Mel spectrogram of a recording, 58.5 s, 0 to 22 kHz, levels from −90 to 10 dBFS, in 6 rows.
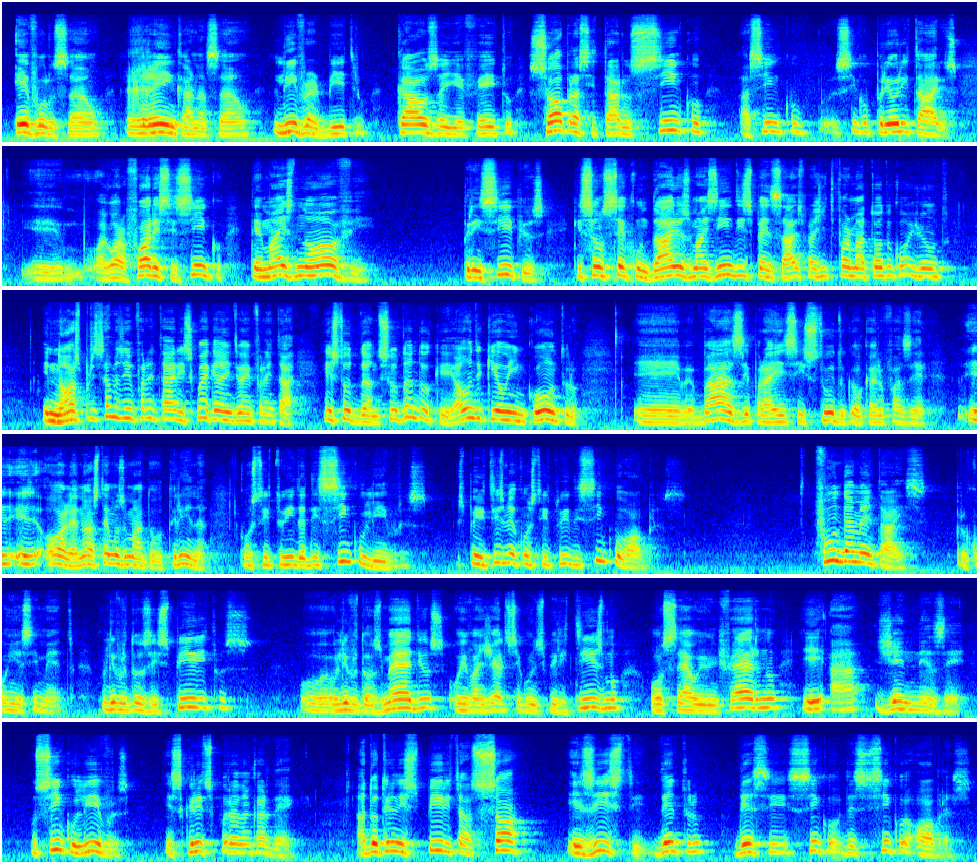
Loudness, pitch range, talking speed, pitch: -18 LUFS, 160-220 Hz, 130 wpm, 195 Hz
